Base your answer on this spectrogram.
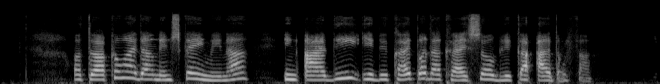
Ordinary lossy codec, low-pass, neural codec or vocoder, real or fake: Opus, 24 kbps; 10.8 kHz; codec, 24 kHz, 0.9 kbps, WavTokenizer, medium music audio release; fake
